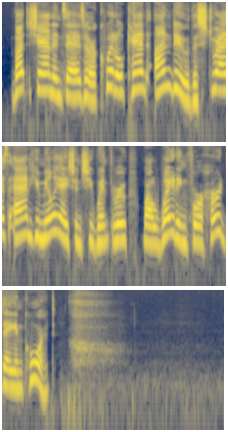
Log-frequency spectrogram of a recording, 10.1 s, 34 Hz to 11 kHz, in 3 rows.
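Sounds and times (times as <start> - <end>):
woman sighing: 7.7 - 8.6.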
